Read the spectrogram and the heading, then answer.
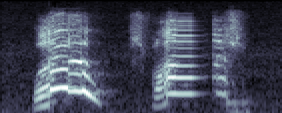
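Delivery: wild, crazed, shrill scream, very high-pitched. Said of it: "I don't even know how you did that voice".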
